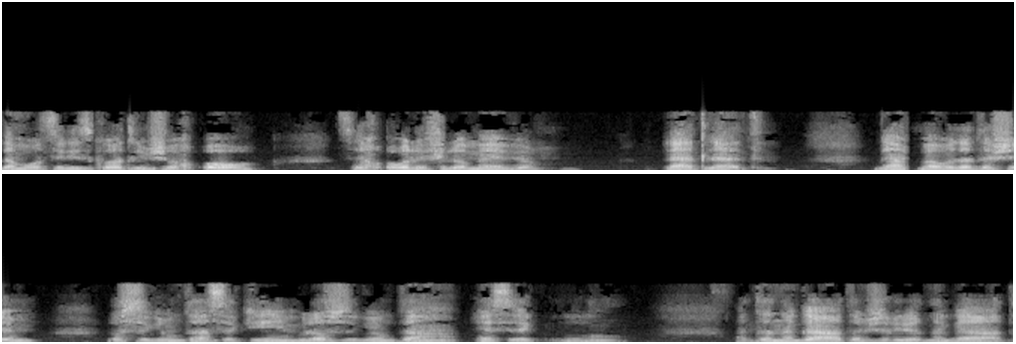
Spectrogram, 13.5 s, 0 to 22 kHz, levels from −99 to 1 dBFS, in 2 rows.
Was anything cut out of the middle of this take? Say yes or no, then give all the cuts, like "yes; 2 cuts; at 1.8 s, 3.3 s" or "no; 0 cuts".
yes; 2 cuts; at 2.9 s, 6.0 s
